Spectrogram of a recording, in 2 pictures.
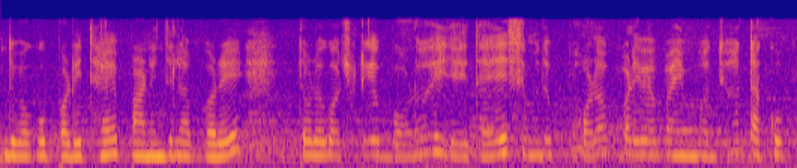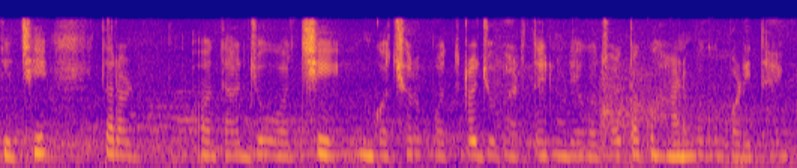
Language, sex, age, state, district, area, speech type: Odia, female, 18-30, Odisha, Rayagada, rural, spontaneous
